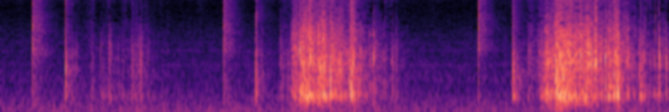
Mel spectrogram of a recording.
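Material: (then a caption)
Chalk. Chalk-covered fingers squeeze and snap short, solid white chalk sticks from a pile, crumbling the pieces. Sharp, bright snaps ring out one at a time, then give way to two longer bursts of dry, gritty crunching with almost no low end.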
